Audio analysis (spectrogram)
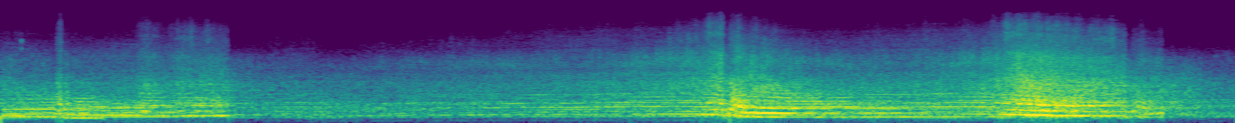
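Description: A race car engine in the Le Mans Ultimate video game at Sebring howls through gear changes, swelling and fading as it passes, with rising revs and sharp shifts around the final lap's chicane.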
